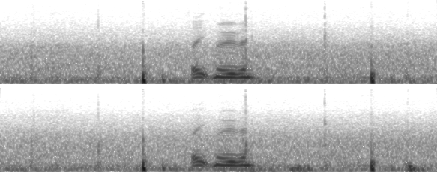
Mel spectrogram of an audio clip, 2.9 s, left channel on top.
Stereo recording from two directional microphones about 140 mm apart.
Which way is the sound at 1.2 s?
25° left (ahead or behind).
